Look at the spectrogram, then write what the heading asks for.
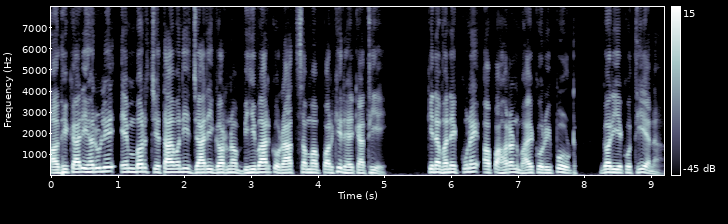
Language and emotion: Nepali, neutral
